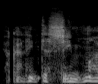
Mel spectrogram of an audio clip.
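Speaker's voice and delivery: whispered stage-style, high pitch. A man speaks to the woman he has just thrown into the cabin, whispered. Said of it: "viskade han".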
